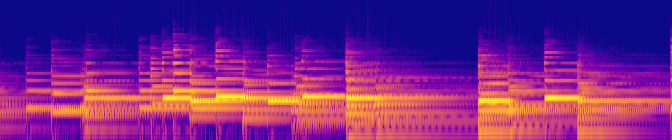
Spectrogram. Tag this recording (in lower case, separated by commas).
piano, playing piano, electric piano, music, musical instrument, keyboard (musical)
